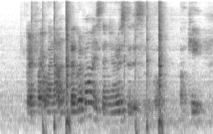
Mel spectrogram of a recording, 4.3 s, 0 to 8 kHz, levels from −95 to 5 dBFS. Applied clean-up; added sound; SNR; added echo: none; Zipper (clothing); 5 dB; reverberation time 0.2 s.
